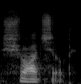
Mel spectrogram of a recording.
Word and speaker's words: Schwarzschild: Today's episode is on an astronomer that I struggle to say the name of, and he is Karl Schwarzschild. I looked up the pronunciation to make sure that I was getting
